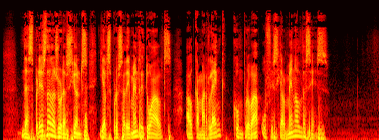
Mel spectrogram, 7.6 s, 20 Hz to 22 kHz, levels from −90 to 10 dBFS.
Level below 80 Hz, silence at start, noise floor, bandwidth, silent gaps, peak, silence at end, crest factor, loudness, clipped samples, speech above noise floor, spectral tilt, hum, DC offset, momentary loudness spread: -30 dBFS; 0.35 s; -52 dBFS; 16.5 kHz; none; 0 dBFS; 1.05 s; 16 dB; -15 LUFS; under 0.1%; 37 dB; -4.5 dB/octave; none; under 0.1%; 9 LU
